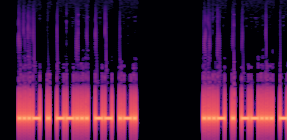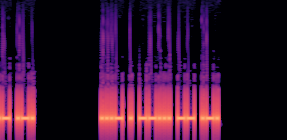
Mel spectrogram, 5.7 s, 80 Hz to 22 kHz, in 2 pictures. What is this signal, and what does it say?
Morse code, heard as a keyed tone, about 50 wpm, 700 Hz. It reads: VE7MR VE7MR VE7MR
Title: Call Signs Repeated 2x - 50wpm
